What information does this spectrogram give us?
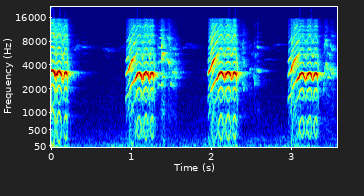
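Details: Asian pied starling calls meant for mates and rivals, four loud grating, buzzy phrases about one second apart, each with a rasping tail.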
